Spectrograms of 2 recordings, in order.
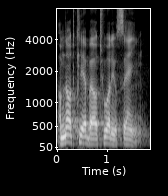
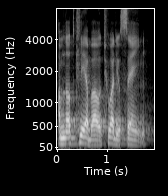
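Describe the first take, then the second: No difference in how they are said.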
